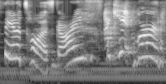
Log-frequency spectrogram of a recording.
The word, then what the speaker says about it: Thanatos: We were saying Thantos earlier. Yeah, she was saying that. It's Thanatos, guys. I can't word. Thanatos.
